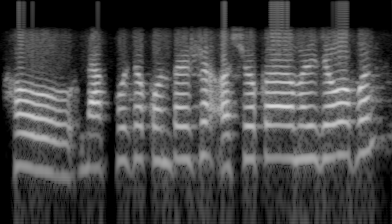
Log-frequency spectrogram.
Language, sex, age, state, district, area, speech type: Marathi, female, 30-45, Maharashtra, Nagpur, urban, conversation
